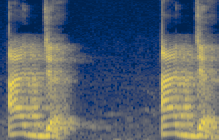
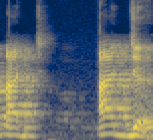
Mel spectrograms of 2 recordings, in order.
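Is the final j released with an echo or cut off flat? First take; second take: echo; flat. First: The final j bounces with an echoing release. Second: The final j stops flat with no echo. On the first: The speaker calls it right. "Next is" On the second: The speaker calls it wrong.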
